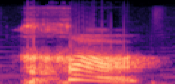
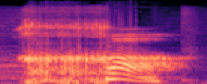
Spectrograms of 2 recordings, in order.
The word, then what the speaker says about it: خ: Its sound is like Khaa. Can you try it with me? Khaa, Khaa, Khaa, Khaa. Wow, you did amazing, mashallah. You will pronounce it like your round lips and you will say Khaa. The sound will come from your throat. Okay. Khaa, Khaa. This is the correct pronunciation of this letter. When we say Ha, then Ha is also from throat. Ha. And this one, Kha. Ha, Kha. Khaa.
